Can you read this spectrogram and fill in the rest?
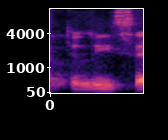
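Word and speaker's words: Dolidze: There you go, Delise.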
